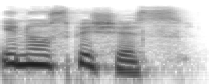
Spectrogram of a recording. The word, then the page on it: inauspicious: British English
